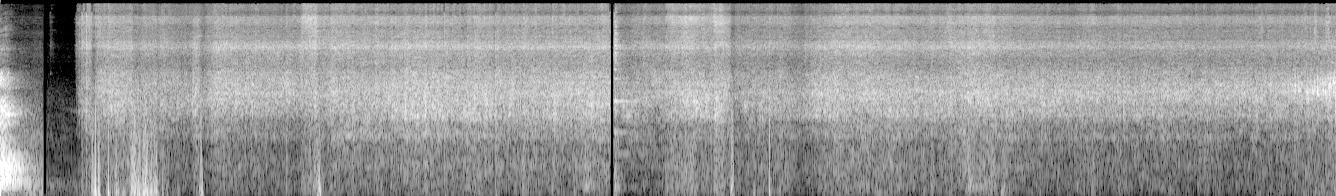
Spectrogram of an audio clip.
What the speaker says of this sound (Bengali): তেলটা গরম হয়ে গেছে এবার পটলগুলো ছেড়ে দেবো কড়ার মধ্যে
